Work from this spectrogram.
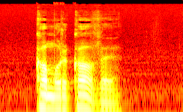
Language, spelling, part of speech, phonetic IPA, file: Polish, komórkowy, adjective, [ˌkɔ̃murˈkɔvɨ], Pl-komórkowy.ogg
